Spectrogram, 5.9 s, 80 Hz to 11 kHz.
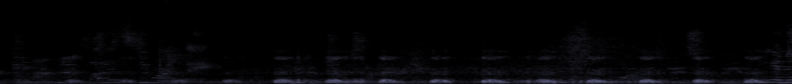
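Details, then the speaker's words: Fetal heartbeat at 15 weeks pregnant on home Doppler with aloe vera gel: rapid, regular whooshing pulses about 150 beats a minute. "This video is for Nana Bear so she can hear the baby's heartbeat. We're using the Neva Doppler and just some good old aloe vera gel."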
